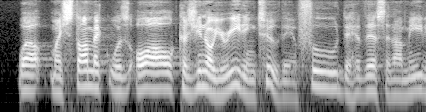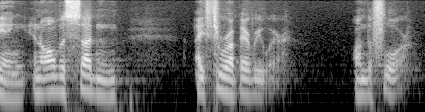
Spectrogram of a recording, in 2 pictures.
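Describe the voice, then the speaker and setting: A man with an American accent speaks in a normal speaking voice at a fairly high pitch, with ordinary pitch variation. His pace is fairly quick, and the recording is very clean with a silent background. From New Hampshire, US. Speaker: pastor. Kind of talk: sermon. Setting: church.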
